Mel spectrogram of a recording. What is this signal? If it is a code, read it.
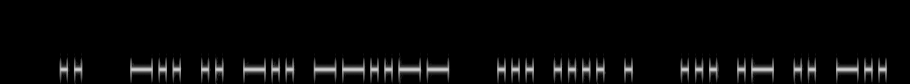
Morse code, heard as a keyed tone, about 17 wpm, 700 Hz. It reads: I DID, SHE SAID
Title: Sentences from Top 1000 Words - Review Part 4 - 17wpm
